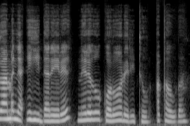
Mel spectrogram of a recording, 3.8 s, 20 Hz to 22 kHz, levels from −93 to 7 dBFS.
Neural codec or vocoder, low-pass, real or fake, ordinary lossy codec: codec, 44.1 kHz, 1.7 kbps, Pupu-Codec; none; fake; none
